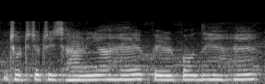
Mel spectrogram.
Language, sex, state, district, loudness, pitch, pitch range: Hindi, female, Uttar Pradesh, Shamli, -12 LUFS, 220 Hz, 215-225 Hz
